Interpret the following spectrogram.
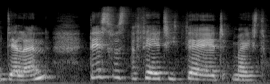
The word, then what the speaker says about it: Dylan: it's a Welsh name I think Welsh pronounced it darlin but I would probably steer more towards Dylan I just think it sounds a bit bit nicer pronounced like that but yeah we love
